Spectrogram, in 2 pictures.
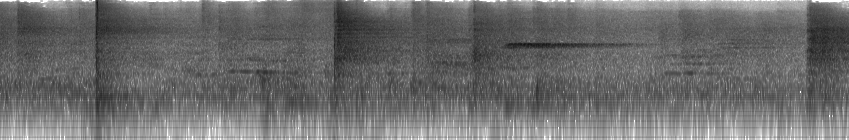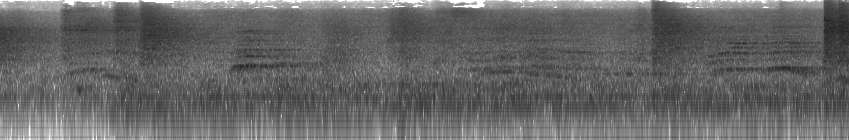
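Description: Hockey sticks clack sharply in a large echoing hall.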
